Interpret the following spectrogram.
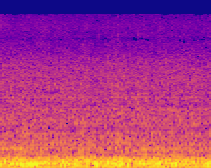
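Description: Low, steady background rumble with no speech, the kind of room or line noise that fills a pause in a talk.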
